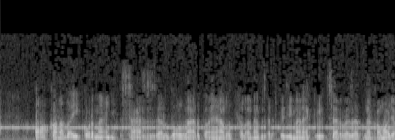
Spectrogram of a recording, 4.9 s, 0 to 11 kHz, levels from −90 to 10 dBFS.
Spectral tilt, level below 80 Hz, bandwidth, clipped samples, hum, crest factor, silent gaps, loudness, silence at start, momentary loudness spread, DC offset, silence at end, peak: -8.5 dB/octave; -50 dBFS; 8.4 kHz; under 0.1%; none; 16 dB; none; -21 LUFS; 0 s; 5 LU; 0.8%; 0 s; -4 dBFS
